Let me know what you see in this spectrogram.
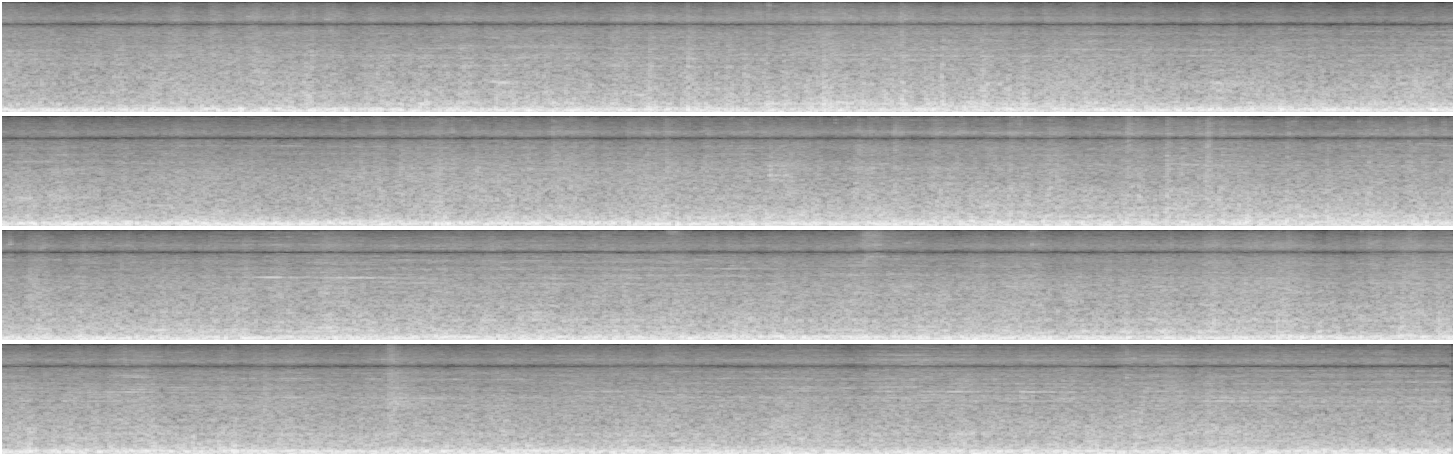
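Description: A BNSF intermodal freight train's flatcars loaded with highway trailers rolling past, steel wheels on rail making a steady, unbroken low rumble.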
